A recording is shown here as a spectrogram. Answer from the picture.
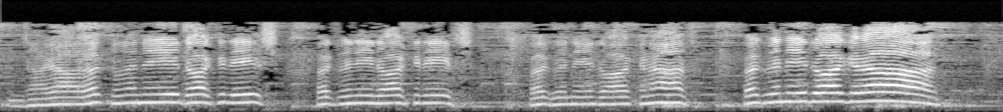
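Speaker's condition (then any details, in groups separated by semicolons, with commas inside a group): Stroke with facial paralysis; may be hard to understand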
